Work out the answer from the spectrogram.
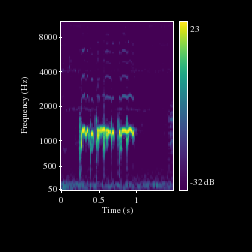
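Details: Local Indonesian zebra dove used as a master recording to prompt caged doves to sing: one quick burst of about five clipped, even cooing notes run together, with a low hum underneath.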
